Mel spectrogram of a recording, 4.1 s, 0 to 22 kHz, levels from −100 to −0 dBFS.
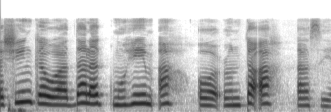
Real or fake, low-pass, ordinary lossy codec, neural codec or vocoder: real; 10.8 kHz; none; none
